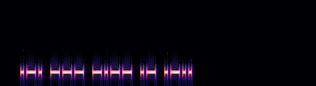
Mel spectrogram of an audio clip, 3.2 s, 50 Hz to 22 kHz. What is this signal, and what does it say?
Morse code, heard as a keyed tone, about 40 wpm, 700 Hz. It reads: ROYAL
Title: Five Letter Words - 40wpm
